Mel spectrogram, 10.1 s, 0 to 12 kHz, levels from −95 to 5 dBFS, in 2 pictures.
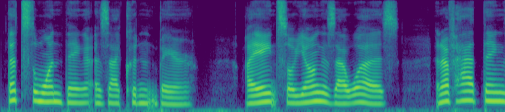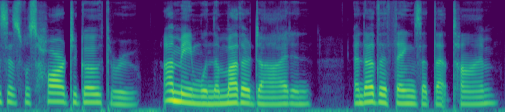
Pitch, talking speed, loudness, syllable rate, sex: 195 Hz, 215 wpm, -18 LUFS, 5.0 syllables/s, female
